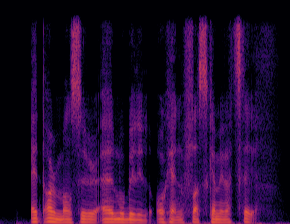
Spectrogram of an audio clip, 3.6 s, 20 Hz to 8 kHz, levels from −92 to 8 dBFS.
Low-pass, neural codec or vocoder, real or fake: 7.2 kHz; codec, 16 kHz in and 24 kHz out, 0.9 kbps, LongCat-Audio-Codec, four codebook decoder; fake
